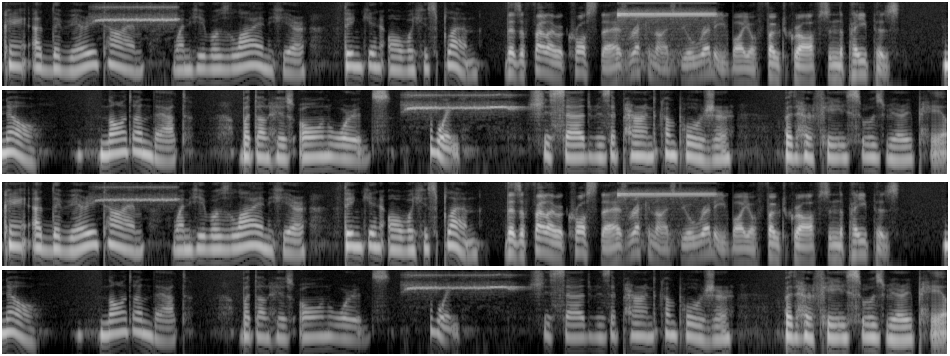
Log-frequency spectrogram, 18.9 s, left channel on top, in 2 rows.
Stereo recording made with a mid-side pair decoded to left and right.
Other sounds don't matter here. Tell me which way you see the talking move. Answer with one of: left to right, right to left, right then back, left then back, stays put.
left then back.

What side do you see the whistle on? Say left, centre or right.
left.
